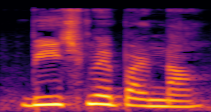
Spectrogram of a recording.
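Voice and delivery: ordinary talk, nothing marked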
